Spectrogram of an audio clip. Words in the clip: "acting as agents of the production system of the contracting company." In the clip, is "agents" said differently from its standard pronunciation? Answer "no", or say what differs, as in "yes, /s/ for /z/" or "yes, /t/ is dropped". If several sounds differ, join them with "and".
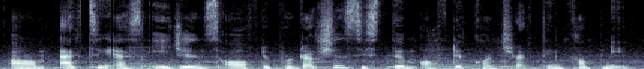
no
